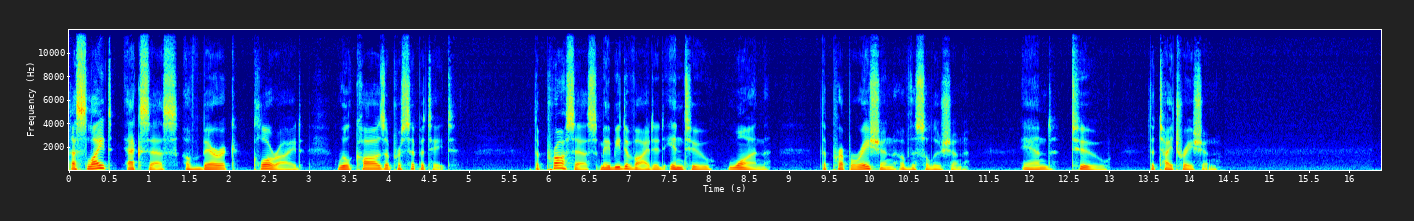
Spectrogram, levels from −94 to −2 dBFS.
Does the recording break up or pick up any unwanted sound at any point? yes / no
no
